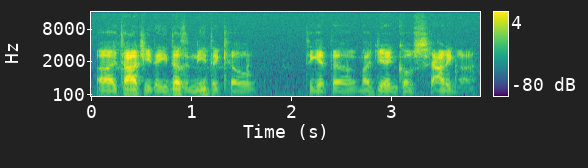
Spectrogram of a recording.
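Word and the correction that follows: Mangekyō Sharingan: Eventually, I'll learn how to say that phrase correctly. Mangekyo Sharingan.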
